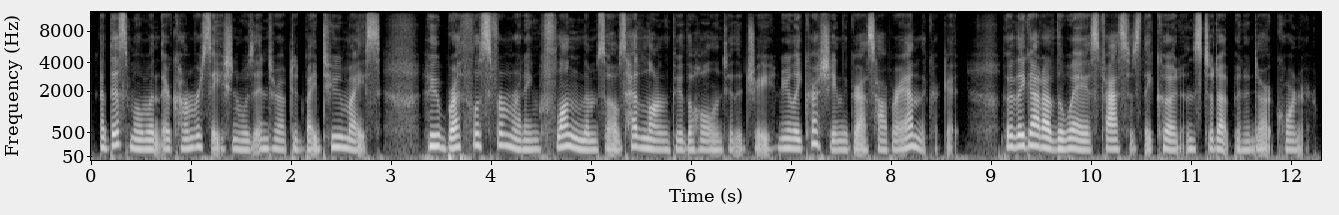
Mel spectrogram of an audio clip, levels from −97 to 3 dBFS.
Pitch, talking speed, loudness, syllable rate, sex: 180 Hz, 240 wpm, -21 LUFS, 6.1 syllables/s, female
